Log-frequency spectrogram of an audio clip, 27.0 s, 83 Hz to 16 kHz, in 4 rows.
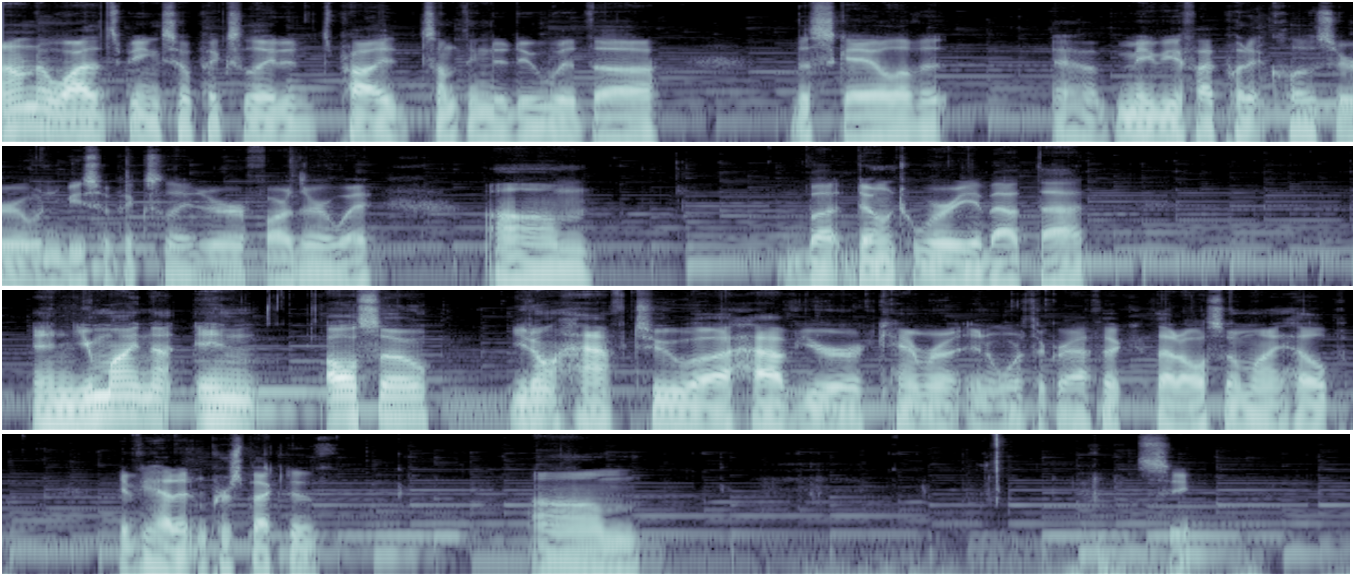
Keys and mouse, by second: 1.7-3.1 drag, 3.1-7.7 middle drag, 7.7 click, 7.7 KP_0, 10.9-12.7 drag, 16.3 middle click, 18.1-23.8 drag, 22.6 KP_0, 24.2 KP_0.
